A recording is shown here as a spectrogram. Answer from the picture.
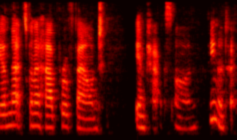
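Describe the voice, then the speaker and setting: A woman speaks at a fairly high pitch in a somewhat breathy voice. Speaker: professor. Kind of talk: lecture. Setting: quiet recording.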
